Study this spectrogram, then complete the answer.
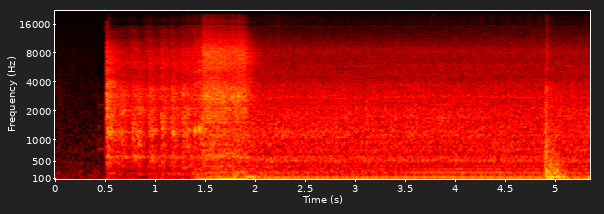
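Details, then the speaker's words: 2010 Dodge Ram 3.7 V6 with a second replacement engine, first start: the engine catches and settles into an even idle, with a brief rush of power steering noise just after firing. It runs much better than the previous engine. "works well other than that little bit of power steering noise when it first started up this is already sounding much better than the last engine"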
